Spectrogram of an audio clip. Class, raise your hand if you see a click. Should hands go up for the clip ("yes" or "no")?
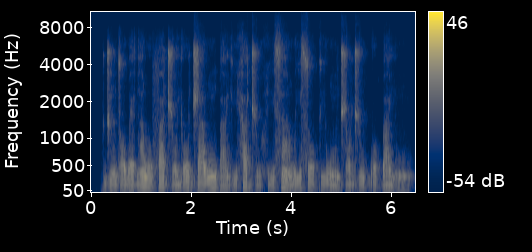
no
